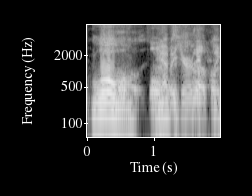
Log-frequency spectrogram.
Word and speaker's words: Louisville: basically right smack on the south side of Louisville, Kentucky, or Louisville or Louisville, depending on whether you're from there, around there, or nowhere near there. Louisville. Louisville.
